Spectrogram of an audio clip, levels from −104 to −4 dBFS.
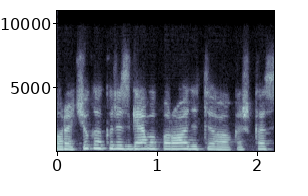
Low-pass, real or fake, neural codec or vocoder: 9.9 kHz; fake; vocoder, 44.1 kHz, 128 mel bands every 256 samples, BigVGAN v2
